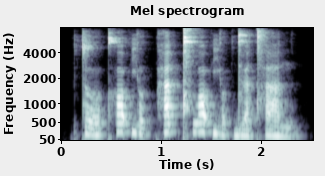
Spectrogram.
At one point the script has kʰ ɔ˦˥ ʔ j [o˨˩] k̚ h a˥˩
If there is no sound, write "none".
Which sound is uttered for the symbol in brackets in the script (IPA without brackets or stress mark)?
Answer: o˨˩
